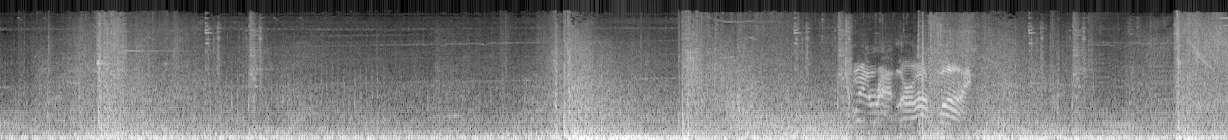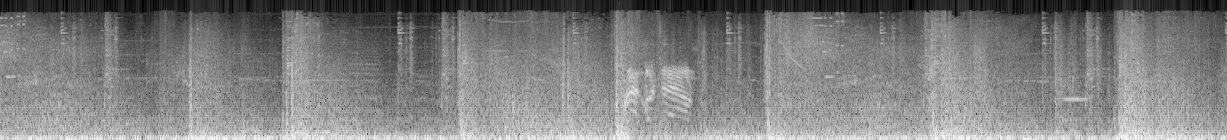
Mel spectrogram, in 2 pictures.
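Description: Explosions boom loudly now and then.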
